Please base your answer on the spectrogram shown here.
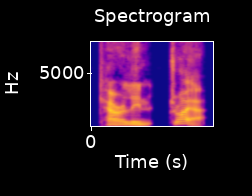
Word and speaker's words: Caralyn Dreyer: Welcome to Carolyn Dryer. Hello. Did I pronounce that right?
